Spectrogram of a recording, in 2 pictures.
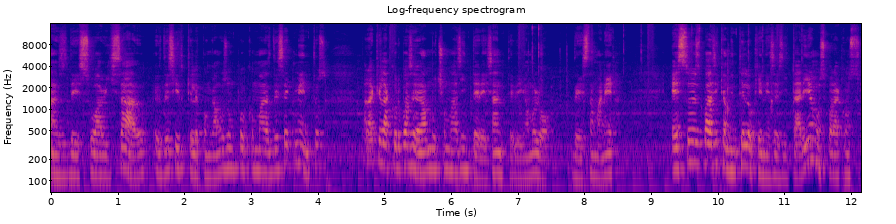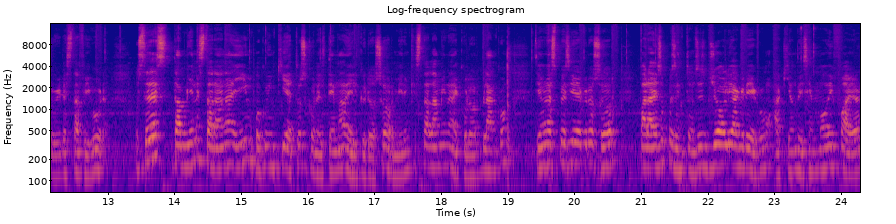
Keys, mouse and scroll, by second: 8.1 middle click, 8.8 middle click, 10.4 middle click, 10.7 Tab, 11.2-12.4 middle drag, 12.7-13.3 scroll down 2, 12.9 middle click, 13.8 middle click, 15.1-15.5 shift+middle drag, 15.6-16.2 scroll up 3, 16.2 shift+middle click, 19.3 middle click, 20.1 shift+middle click, 20.8 middle click, 21.2-21.6 shift+middle drag, 23.4 click.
